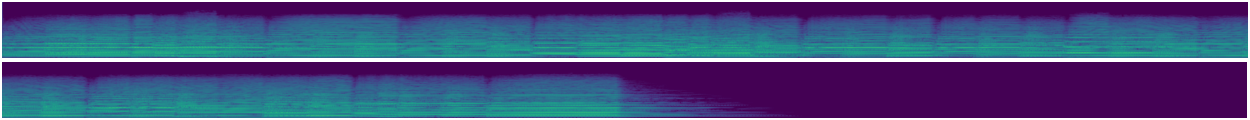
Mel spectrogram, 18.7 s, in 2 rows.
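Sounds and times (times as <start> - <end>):
trombone quartet playing: 0.0 - 14.3.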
